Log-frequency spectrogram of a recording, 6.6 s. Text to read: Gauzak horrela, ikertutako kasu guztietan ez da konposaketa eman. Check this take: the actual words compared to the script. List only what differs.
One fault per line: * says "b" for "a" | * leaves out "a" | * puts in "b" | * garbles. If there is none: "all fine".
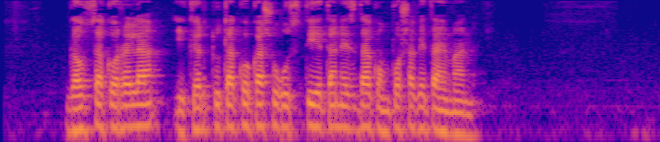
all fine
